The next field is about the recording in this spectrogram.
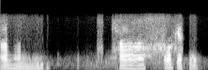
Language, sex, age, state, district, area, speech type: Kannada, male, 18-30, Karnataka, Kolar, rural, conversation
